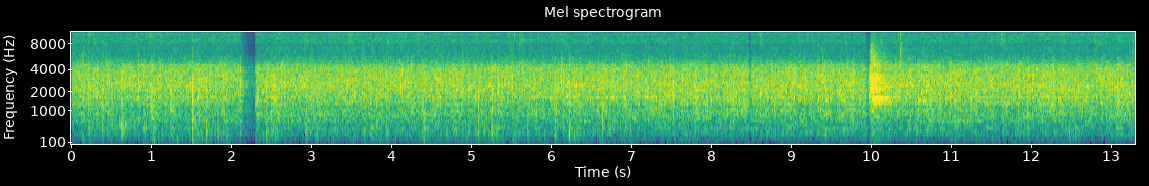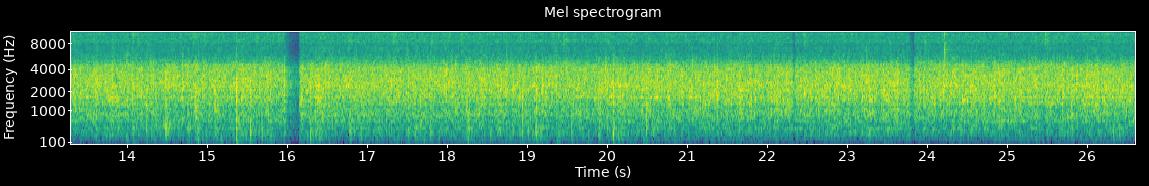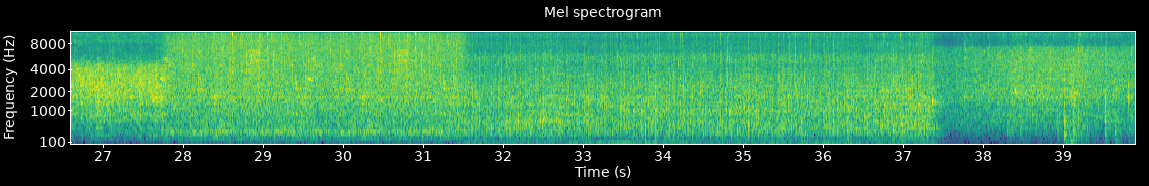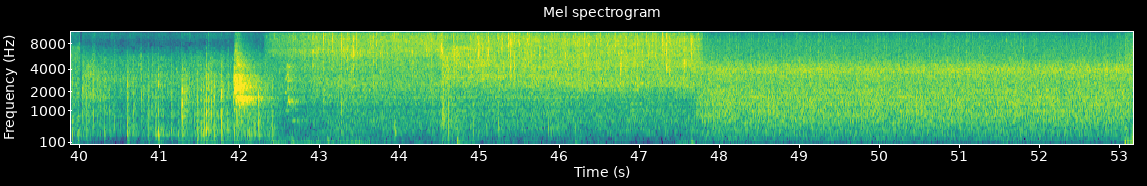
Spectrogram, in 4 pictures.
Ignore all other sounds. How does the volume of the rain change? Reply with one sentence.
The volume of the rain stays about the same.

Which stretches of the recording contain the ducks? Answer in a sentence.
The ducks can't be heard in this clip.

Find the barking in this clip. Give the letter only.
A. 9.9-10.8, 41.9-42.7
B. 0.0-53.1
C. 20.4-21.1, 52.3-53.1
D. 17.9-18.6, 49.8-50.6
A.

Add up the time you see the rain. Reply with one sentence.
You can hear the rain for 53 seconds altogether.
